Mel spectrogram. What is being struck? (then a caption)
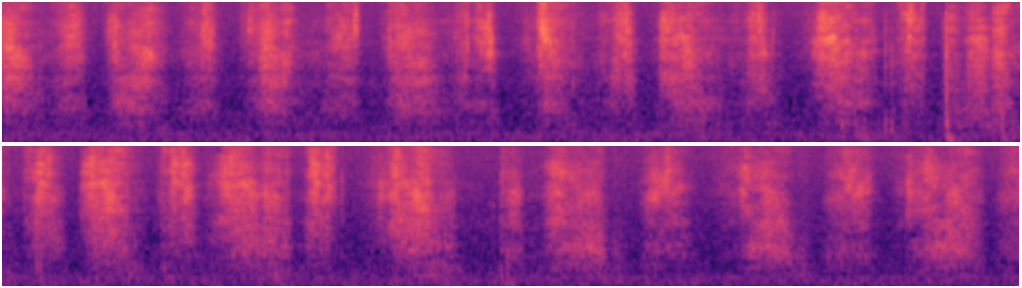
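Plastic handheld game console. Fingers rub back and forth across the lid of a closed, small, hollow blue plastic handheld game console. The result is a steady series of bright, hissing scratchy strokes.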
